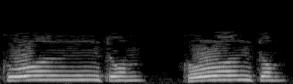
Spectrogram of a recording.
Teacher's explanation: المطة الزائدة ولدت من ضمة الكاف واوا، أي زادت حرفا، زادت حرفا في التلاوة، وهذا خطأ شنيع. · Term: التمطيط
